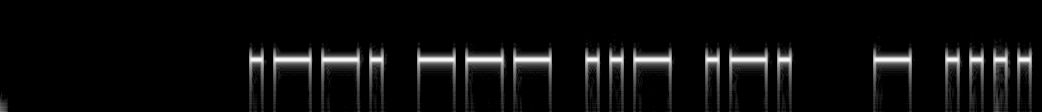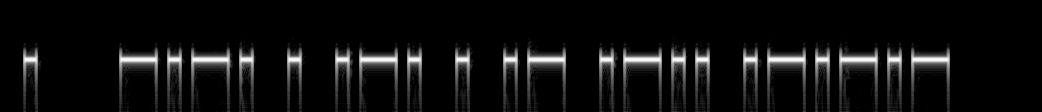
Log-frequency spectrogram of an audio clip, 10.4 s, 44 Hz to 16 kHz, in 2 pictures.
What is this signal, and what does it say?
Morse code, heard as a keyed tone, about 20 wpm, 700 Hz. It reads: POUR THE CEREAL.
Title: Easy Sentences with Hints - 20wpm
